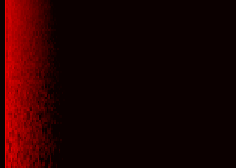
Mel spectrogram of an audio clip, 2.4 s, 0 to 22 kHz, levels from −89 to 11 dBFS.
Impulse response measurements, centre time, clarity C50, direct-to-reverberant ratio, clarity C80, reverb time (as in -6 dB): 43 ms, 3.5 dB, -0.5 dB, 6.0 dB, 1.0 s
